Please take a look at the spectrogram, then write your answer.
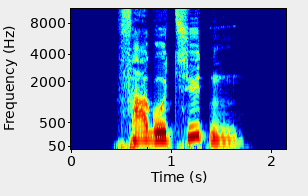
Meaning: plural of Phagozyt
- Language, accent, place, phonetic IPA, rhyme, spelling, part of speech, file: German, Germany, Berlin, [faɡoˈt͡syːtn̩], -yːtn̩, Phagozyten, noun, De-Phagozyten.ogg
